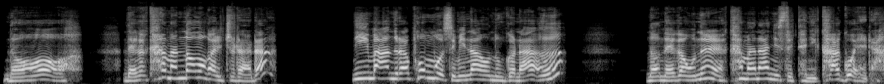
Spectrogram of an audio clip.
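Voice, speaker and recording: A woman voicing a bossy, contemptuous older mother-in-law who scolds in a shrill, sneering way. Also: expressive, normal speed, bright, forceful tone, no room sound, studio quality, recorded from a distance, soft background music. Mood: furious.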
